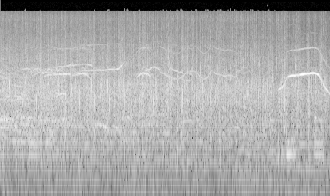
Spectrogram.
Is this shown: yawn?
no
